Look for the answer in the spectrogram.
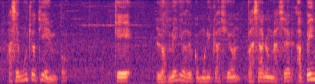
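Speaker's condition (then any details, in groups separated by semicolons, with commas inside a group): No condition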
